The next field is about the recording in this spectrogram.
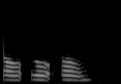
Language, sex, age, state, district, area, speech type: Bodo, female, 30-45, Assam, Udalguri, urban, conversation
